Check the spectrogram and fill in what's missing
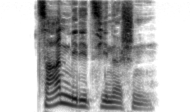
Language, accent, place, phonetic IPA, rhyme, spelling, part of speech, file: German, Germany, Berlin, [ˈt͡saːnmediˌt͡siːnɪʃn̩], -aːnmedit͡siːnɪʃn̩, zahnmedizinischen, adjective, De-zahnmedizinischen.ogg
- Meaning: inflection of zahnmedizinisch: 1. strong genitive masculine/neuter singular 2. weak/mixed genitive/dative all-gender singular 3. strong/weak/mixed accusative masculine singular 4. strong dative plural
